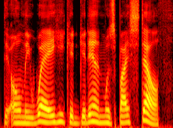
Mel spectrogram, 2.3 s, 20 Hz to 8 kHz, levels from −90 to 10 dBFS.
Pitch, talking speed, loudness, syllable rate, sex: 155 Hz, 260 wpm, -18 LUFS, 5.0 syllables/s, male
